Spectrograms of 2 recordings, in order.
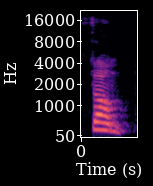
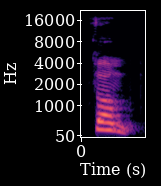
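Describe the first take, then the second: No difference in how they are said.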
